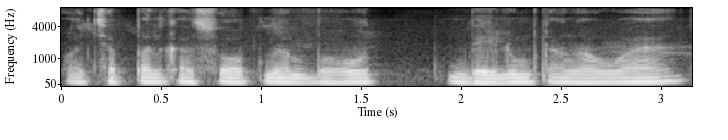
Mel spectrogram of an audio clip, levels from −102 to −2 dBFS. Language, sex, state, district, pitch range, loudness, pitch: Hindi, male, Jharkhand, Deoghar, 110-115 Hz, -16 LUFS, 115 Hz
